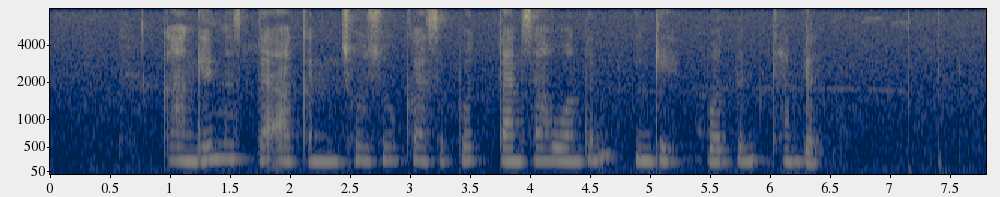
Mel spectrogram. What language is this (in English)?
Javanese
